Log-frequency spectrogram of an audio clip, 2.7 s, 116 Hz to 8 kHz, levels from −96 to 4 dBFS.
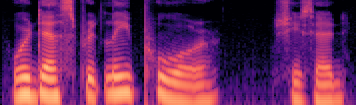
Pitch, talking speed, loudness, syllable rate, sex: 155 Hz, 110 wpm, -19 LUFS, 4.7 syllables/s, female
